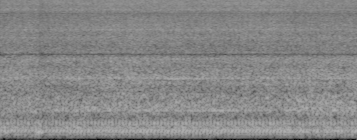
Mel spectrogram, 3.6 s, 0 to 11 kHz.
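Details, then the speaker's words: Mazda B3000 idling, screwdriver held to the back of a fuel injector as a stethoscope: steady, consistent clicking showing the injector is firing normally and consistently. "You can hear that clicking and it is consistant That means that the injector is firing and it is firing consistently."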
